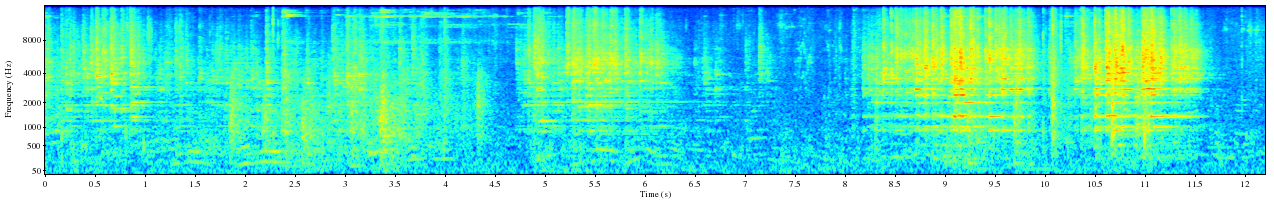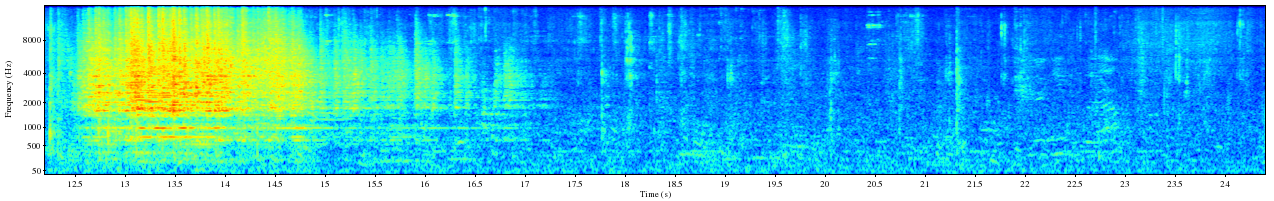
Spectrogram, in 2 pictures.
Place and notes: New Year's Day Prayers Before Yasaka Shrine
福岡県, 日本, 1 January 2019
